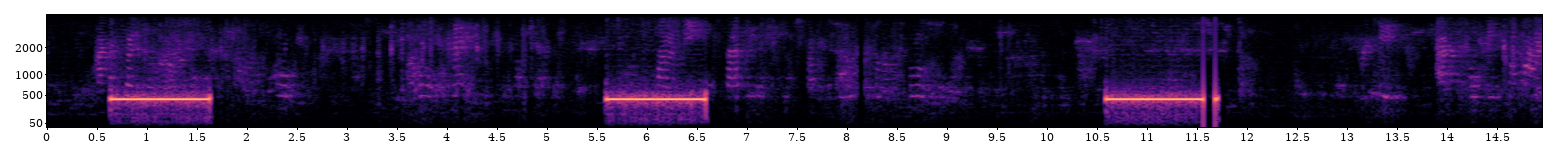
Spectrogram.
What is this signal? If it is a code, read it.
Ringback tone (Europe, 425 Hz), with speech.
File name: out- -2024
